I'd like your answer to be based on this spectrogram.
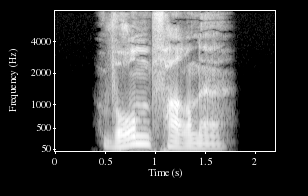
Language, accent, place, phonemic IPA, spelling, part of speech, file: German, Germany, Berlin, /ˈvʊʁmˌfaʁnə/, Wurmfarne, noun, De-Wurmfarne.ogg
- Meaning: nominative/accusative/genitive plural of Wurmfarn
